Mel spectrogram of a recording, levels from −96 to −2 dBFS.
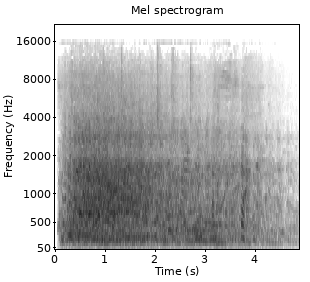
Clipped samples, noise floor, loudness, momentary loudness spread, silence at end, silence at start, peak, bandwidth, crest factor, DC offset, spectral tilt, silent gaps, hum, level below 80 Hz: under 0.1%; -49 dBFS; -23 LUFS; 14 LU; 0.3 s; 0.05 s; -8 dBFS; 16 kHz; 16 dB; under 0.1%; -5 dB/octave; none; none; -64 dBFS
